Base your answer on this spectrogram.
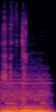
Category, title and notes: Sound effects > Objects / House appliances
OBJWrite-Blue Snowball Microphone Pen, Top, Close Nicholas Judy TDC
A pen closing it's top.
foley, close, Blue-Snowball, Blue-brand, top, pen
